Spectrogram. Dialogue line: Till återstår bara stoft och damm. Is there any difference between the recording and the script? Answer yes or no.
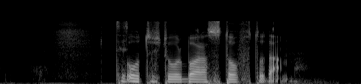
no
